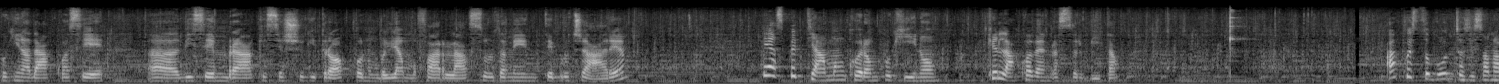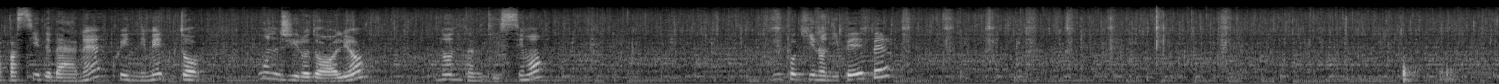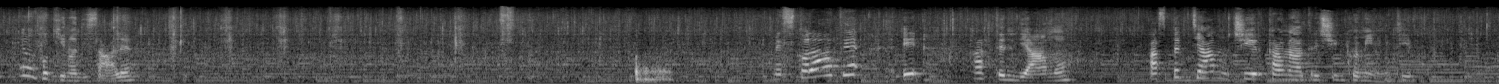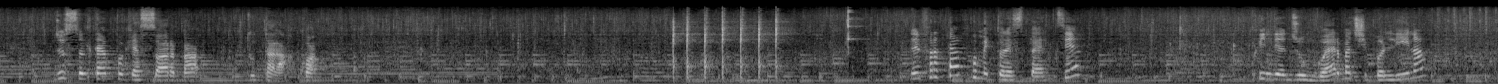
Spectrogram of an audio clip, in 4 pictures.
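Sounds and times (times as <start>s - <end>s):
vegetables sizzling in a frying pan: 0.0s - 59.9s
spatula knocking on pan: 29.0s - 29.7s, 36.4s - 36.8s, 51.7s - 53.8s.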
